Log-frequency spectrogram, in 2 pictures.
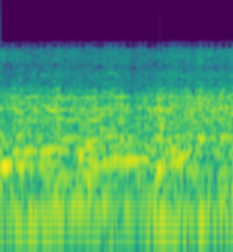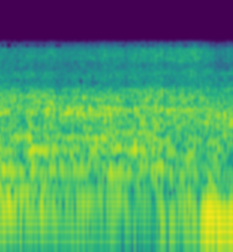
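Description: Recorded car engine revving, its pitch sliding up and down, played back over loudspeakers.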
